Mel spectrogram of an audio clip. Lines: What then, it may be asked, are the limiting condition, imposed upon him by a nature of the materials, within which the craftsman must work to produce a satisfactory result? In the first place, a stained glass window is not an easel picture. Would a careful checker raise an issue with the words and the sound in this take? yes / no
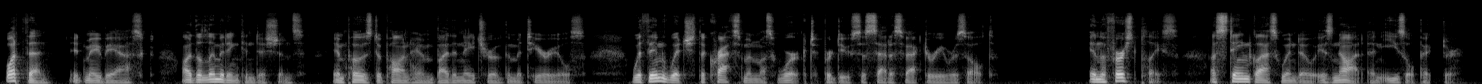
yes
